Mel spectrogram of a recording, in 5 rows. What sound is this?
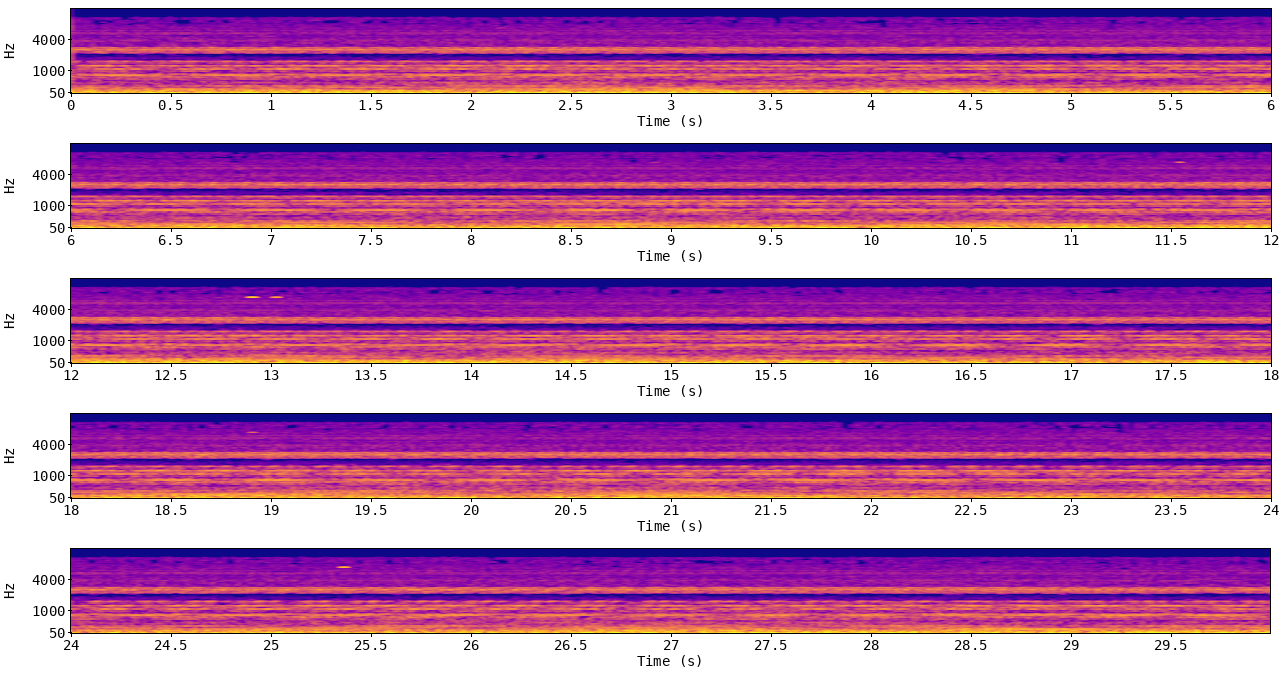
S L 2 Scifi Room Ambience 03
Ambience for a scifi area, like the interior of a space vessel.
This is a stereo seamless loop.
Room, Tone, Turbine, Scifi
